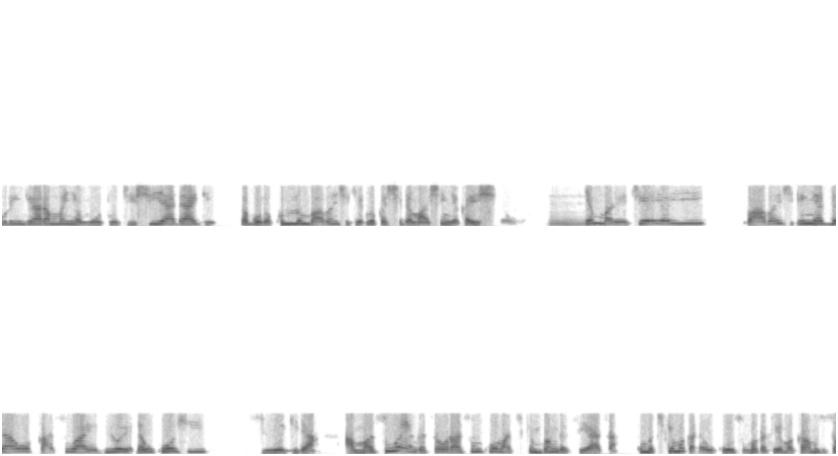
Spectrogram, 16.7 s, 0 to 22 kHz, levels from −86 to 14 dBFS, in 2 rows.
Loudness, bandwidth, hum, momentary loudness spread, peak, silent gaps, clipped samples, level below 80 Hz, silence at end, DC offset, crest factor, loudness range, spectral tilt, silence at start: -29 LUFS; 4.2 kHz; none; 8 LU; -14 dBFS; none; under 0.1%; -68 dBFS; 0 s; under 0.1%; 16 dB; 2 LU; -3 dB/octave; 0 s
